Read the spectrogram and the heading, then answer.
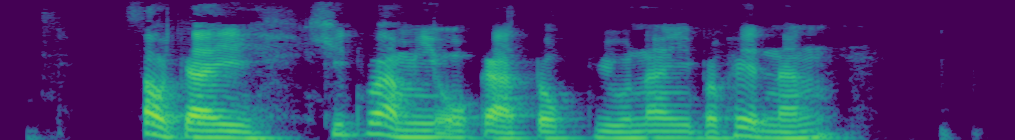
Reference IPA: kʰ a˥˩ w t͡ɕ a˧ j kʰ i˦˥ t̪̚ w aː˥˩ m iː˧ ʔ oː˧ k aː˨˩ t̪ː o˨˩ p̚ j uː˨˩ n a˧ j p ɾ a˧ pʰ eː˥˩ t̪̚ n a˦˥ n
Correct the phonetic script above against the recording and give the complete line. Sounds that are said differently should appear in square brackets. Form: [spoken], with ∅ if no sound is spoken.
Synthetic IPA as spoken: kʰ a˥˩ w t͡ɕ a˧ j kʰ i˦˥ t̪̚ w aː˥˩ m iː˧ ʔ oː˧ k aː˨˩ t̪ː o˨˩ [k̚] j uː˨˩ n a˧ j p ɾ a˧ pʰ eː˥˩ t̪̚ n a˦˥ n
